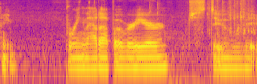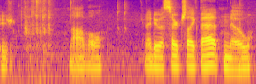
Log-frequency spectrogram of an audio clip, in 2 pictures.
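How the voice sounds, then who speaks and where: A man's voice: on the low side, monotone, unhurried, creaky, long pauses, a little mellow, slight background noise. A man livestreaming casually, thinking aloud and muttering to himself with playful little asides as he browses. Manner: muttering to self, playful asides and sound effects. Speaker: livestreamer making a visual novel.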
